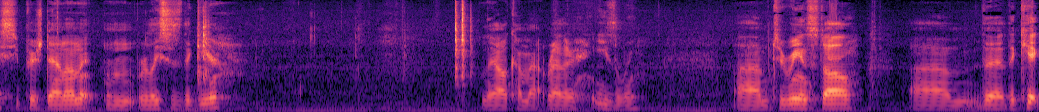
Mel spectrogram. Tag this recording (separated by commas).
Speech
